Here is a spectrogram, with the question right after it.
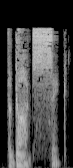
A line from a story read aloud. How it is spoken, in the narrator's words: he muttered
